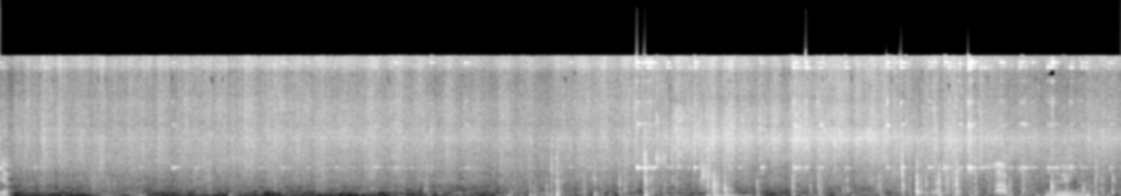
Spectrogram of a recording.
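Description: Miniature goats moving about on straw bedding in a barn: quiet rustling at first, then busier knocks and shuffling with a few short goat bleats in the second half.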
